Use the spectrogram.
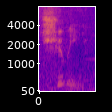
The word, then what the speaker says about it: Chewy: And I've been DM'd that the support, their name is Chewy. That's how you pronounce that.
